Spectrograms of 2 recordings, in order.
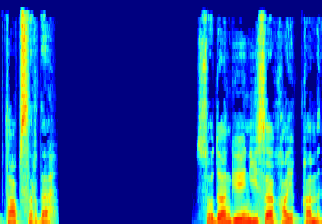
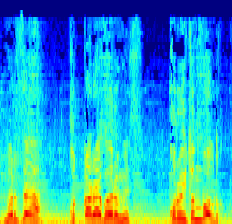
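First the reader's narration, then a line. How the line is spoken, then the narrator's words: Shouting. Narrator (Kazakh): деп айқайлады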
